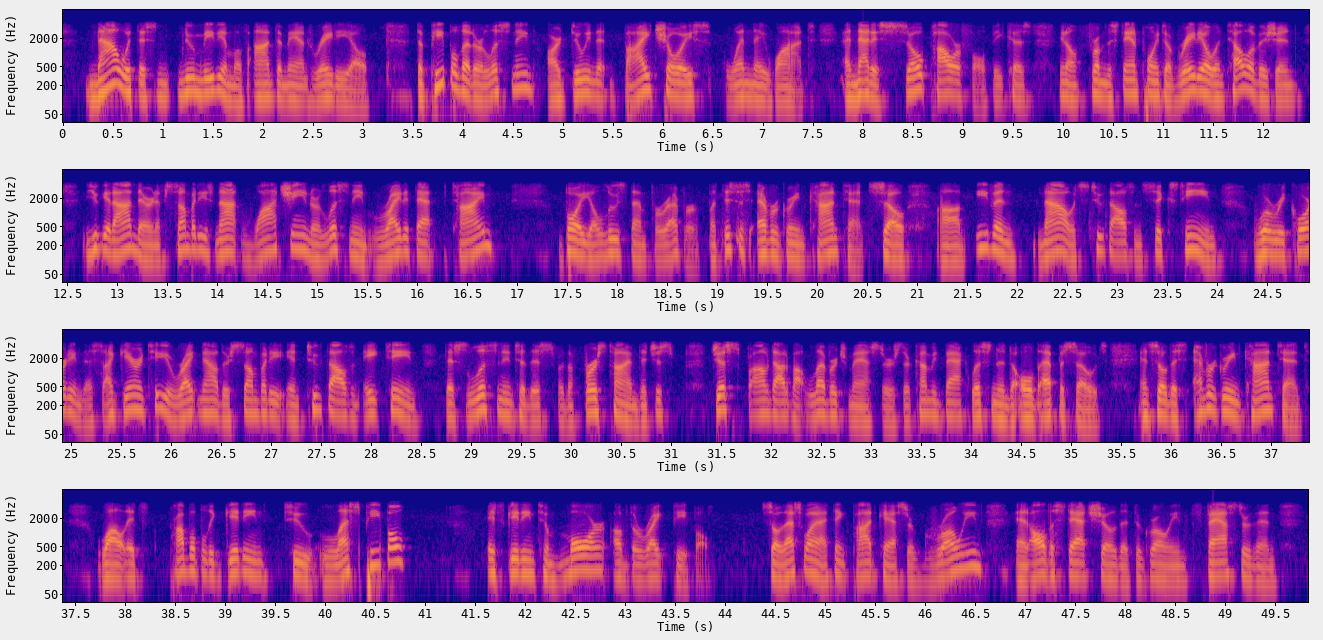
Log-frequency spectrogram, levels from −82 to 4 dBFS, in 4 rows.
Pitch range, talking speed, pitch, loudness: 105-140 Hz, 170 wpm, 120 Hz, -25 LUFS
